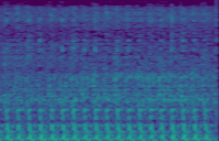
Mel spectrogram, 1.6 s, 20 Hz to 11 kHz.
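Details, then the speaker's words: Zanella ZR 150 pushrod single fitted with Honda XR 150 silencer in place of damaged original exhaust, revved: soft even idle about fourteen beats a second with light valvetrain tapping, much quieter exhaust; normal idle. "se van a dar cuenta que el sonido es mucho más alto que lo que está generando ahora, porque este silenciador de la XR150 realmente sí funciona, tiene mucha más aislación interna para que baje mucho más los decibeles que genera el motor."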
